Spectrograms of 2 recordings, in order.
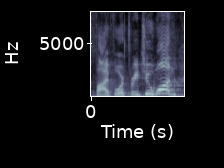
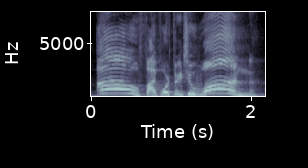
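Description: First: Said in the usual way. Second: Loud, high OH, then slower digits; mock dawning understanding, drawn out; sudden realization. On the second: Woman finally getting the bathroom code, exaggerated realization.

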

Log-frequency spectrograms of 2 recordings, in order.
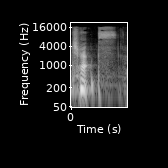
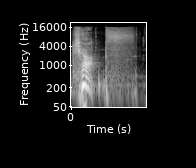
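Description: First: Chaps quiet, broad a for chips. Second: Chaps with a broad open a, like chaps. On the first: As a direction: Chaps said softly, open a. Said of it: "so everything is like". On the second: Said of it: "the way she said it". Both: Retold or imitated.

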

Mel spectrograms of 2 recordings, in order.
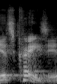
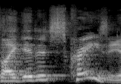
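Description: First: Said in the usual way. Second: Higher, louder, marveling at it; excited. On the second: Real, not acted. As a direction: let the disbelief burst out on "crazy". Repeats crazy, first more excited.

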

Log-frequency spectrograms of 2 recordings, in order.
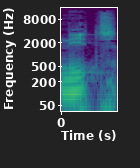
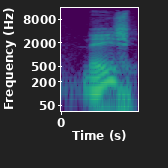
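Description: First: Niche said as "nitch"; short i, tch ending on niche; other creator's pronunciation. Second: Niche said as "neesh"; own pronunciation. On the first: Retelling a fun argument with a creator, niche as "nitch". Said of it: "he said niche, I said niche". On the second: Retelling own side of the argument, niche as "neesh". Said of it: "I said niche". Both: Retold or imitated.

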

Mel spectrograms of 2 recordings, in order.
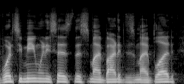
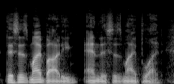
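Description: First: Higher-pitched, quizzical lilt; raised pitch, playfully rhetorical; mock puzzled question. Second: Said in the usual way. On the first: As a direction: ask it like a mock-baffled questioner. Voices a doubter's obvious question.

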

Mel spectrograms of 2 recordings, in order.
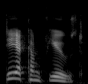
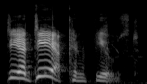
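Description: First: Said in the usual way. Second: Slow, higher, louder advice columnist; hammed-up columnist greeting; Ann Landers. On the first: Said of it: "Oh, I'm sorry". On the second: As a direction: draw out a doting salutation. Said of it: "the answer is in Anne's voice".

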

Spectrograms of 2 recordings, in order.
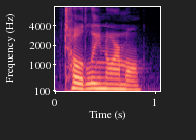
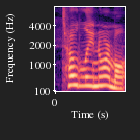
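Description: First: Said in the usual way. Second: "Totally normal" said much higher, "totally" stressed; emphatic repeat. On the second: Shown as a demonstration. Narrator to friend, wry emphatic repeat of "Totally normal".

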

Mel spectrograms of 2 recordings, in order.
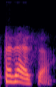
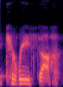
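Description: First: Teresa with the Italian r and a z-like s, stress on the second syllable; Italian pronunciation. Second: Teresa with the American r and an ee sound, tuh-REE-suh; American pronunciation. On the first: Real, not acted. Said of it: "you're just saying it with an accent". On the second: Shown as a demonstration. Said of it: "we Americans say Teresa".

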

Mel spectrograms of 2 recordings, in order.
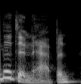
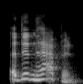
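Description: First: Said in the usual way. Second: "didn't" pitched higher, falling hard; "That didn't happen" repeated up high, stressing "didn't"; emphatic repeat. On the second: Shown as a demonstration. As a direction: lean on "didn't", much higher.

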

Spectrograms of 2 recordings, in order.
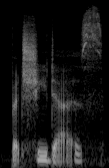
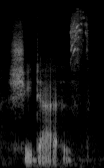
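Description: First: Said in the usual way. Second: Soft unvoiced whisper. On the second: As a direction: breathe the words, no voice. Whispered echo of the line before.

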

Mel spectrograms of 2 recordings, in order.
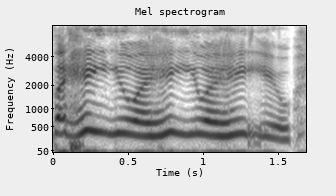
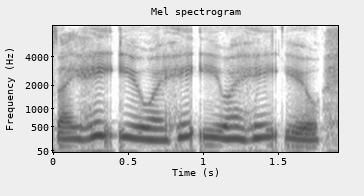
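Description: First: Loud, higher shout out into the valley; acted child's yell, louder and higher. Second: Softer, fading echo of the yell; a quieter, faraway answer; distant echo. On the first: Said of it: "he walks outside, and he says". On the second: Retold or imitated. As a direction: let it come back small from far off. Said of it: "that echo comes back".

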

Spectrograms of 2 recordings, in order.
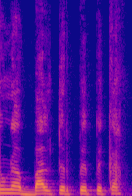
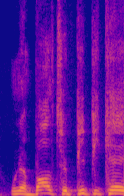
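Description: First: "P P K" read as Spanish "pe pe ka"; Spanish letter names. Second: "P P K" read as English "pee pee kay"; English letter names. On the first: Spanish then English name of gun. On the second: Repeats gun name in English. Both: Shown as a demonstration.

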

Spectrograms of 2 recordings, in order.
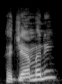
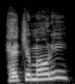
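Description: First: Hegemony with stress on GEM, rising; Hegemony tentatively, other stress; second attempt. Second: Hegemony with a questioning rise; hegemony tried tentatively; unsure pronunciation. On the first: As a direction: try Hegemony again, asking. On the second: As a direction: try hegemony, asking. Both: Shown as a demonstration. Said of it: "I don't know how to pronounce it properly".

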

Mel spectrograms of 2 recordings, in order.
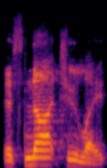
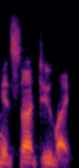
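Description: First: Said in the usual way. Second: Soft, breathy whisper of comfort; hushed whisper. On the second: Real, not acted. Whispering to a parent who fears failing. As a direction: drop to a whisper to reassure.

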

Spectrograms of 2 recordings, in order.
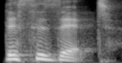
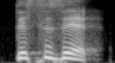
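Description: First: Said in the usual way. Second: Louder and higher, mock-emphatic friend; friend's emphatic line. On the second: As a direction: play the friend, pushing the point louder and higher. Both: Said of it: "she's like".

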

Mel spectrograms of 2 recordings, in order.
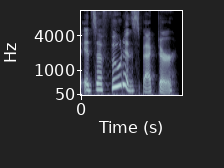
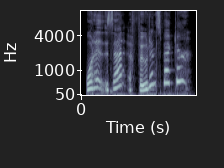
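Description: First: Said in the usual way. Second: High, questioning lift; incredulous question. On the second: Acted. Podcaster questioning the job title, high and incredulous. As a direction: climb sharply in pitch to the end. Acted question to herself, then answered.

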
